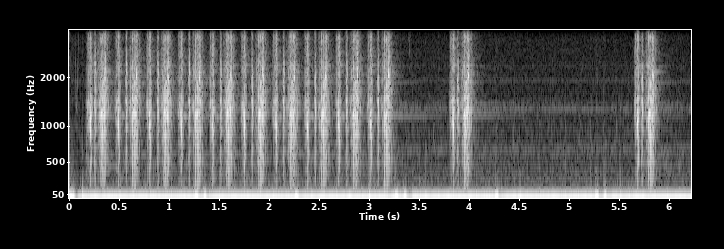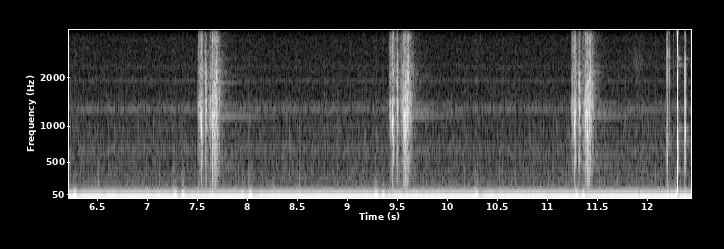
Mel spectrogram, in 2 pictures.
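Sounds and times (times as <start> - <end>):
Samsung GX-10S camera raw burst shooting: 0.2 - 4.2, 5.6 - 6.0, 7.5 - 7.9, 9.4 - 9.8, 11.2 - 11.6.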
